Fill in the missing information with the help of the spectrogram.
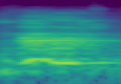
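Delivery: sharp high gasp of amazement; startled gasp. Retold or imitated. Son gasps at the giant photo, sharp gasp. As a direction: suck in air in wonder. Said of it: "David looks and goes".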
